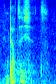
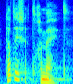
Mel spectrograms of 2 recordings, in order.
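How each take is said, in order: First: Soft whispered conclusion. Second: Said in the usual way. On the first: Acted. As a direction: breathe it to the congregation. Sermon climax, sudden hush.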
